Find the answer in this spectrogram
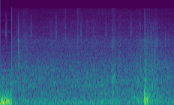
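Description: Car-cabin road and engine drone at highway speed, cut off a moment in. Then steady outdoor background noise with a few faint clicks and a short knock near the end.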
